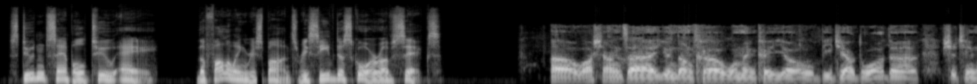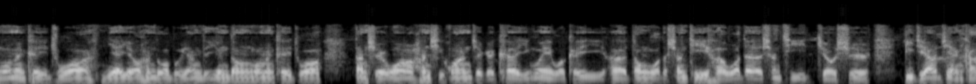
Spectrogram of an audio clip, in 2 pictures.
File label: chinese conversation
